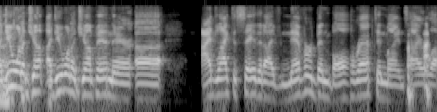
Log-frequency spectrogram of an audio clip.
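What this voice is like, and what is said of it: Usual voice. Nothing is said of it.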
